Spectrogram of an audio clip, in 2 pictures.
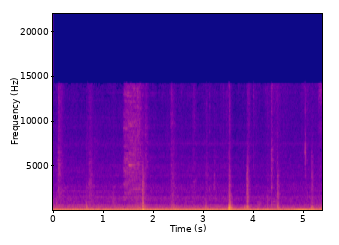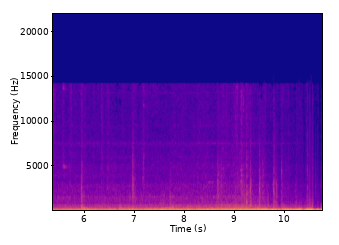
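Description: Low engine rumble and road noise inside a moving double-decker bus, with a few sharp rattles or knocks from the bodywork. The rumble grows louder toward the end.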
